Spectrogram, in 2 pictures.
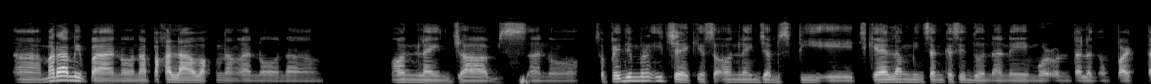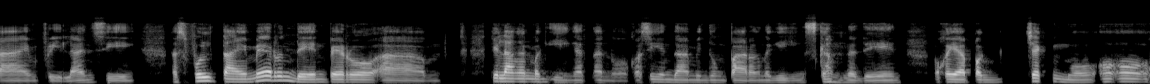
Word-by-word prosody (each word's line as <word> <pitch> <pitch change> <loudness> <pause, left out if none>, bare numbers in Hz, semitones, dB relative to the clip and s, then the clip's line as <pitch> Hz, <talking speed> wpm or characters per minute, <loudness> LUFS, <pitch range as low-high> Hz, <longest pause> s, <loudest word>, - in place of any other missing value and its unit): ah, 115 -1 -4
marami 175 +4 +7
pa, 95 -2 +5
'no. 90 -1 -4
Napakalawak 100 -1 +2
ng 95 -2 -9
ano, 85 -1 -7
ng 85 0 -9 0.9
online 105 -3 -2
jobs, 90 -2 -1
ano. 85 -1 -11 0.2
So - - -11
puwede 145 +5 +2
mo 175 +1 0
ring 170 - -6
i-check 155 -10 +1
'yong 115 - -5
sa - - -2
onlinejobs.ph. 105 -5 -5
Kaya 115 +1 +4
lang, 120 -1 -2
minsan 110 -1 -3
kasi 110 -1 -3
do'n 100 -2 -6
ano, 95 +1 -6
eh, 95 0 -5
more 90 -1 -6
on 90 0 -17
talagang 90 -1 -5
part-time, 90 0 -1
freelancing. 90 +1 -4 0.4
Tapos - - +1
full-time, 150 -7 +5
mayroon 185 +3 +6
din, 120 -4 +3
pero, 115 -1 +4
um, 90 -3 -3 0.6
kailangan 135 -2 +4
mag-ingat 105 -6 -5
ano, 85 -4 -10
kasi 120 -2 -2
ang 110 - -6
dami 100 -1 -3
do'n 100 -1 -11
parang 95 0 -1
nagiging 95 0 -8
scam 125 +6 +3
na 100 - -2
din. 95 +2 -5 0.3
O - - -6
kaya 115 -2 +7
pag-check 110 +6 0
mo 110 -5 -5
oo, 130 -1 -1
100 Hz, 140 wpm, -24 LUFS, 90-115 Hz, 0.9 s, marami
